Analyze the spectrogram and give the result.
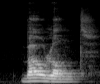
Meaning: farmland, agricultural land where crops are cultivated
- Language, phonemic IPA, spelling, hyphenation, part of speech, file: Dutch, /ˈbɑu̯.lɑnt/, bouwland, bouw‧land, noun, Nl-bouwland.ogg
